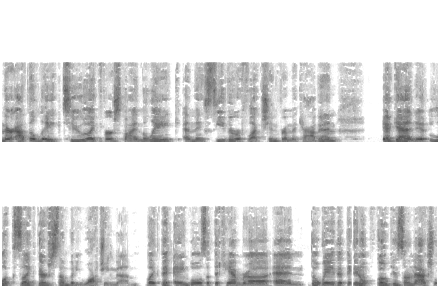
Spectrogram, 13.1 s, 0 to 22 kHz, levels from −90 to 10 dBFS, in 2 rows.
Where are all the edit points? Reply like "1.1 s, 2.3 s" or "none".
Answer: 1.5 s, 11.8 s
